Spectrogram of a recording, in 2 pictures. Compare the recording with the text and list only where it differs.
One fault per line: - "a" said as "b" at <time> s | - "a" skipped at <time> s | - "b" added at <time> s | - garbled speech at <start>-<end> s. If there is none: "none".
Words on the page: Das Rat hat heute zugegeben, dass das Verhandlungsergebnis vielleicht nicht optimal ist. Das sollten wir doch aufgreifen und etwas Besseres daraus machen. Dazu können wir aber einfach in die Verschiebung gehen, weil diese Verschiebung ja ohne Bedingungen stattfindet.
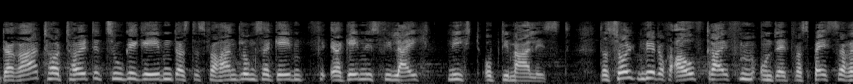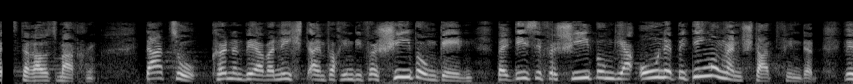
- "Das" said as "Der" at 0.0 s
- "nicht" added at 11.3 s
